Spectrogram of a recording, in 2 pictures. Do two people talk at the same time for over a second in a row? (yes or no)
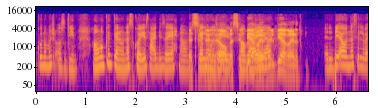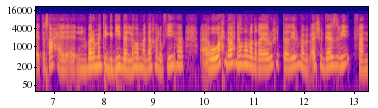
yes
